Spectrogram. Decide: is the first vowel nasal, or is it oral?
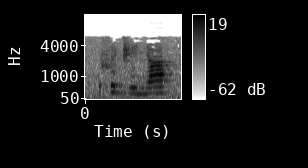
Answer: oral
